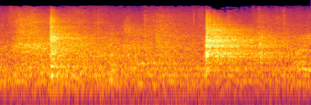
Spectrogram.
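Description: Two sharp hockey impacts of stick and puck, about two seconds apart, the second louder, each echoing through the indoor rink over a steady murmur of arena noise and distant voices.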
